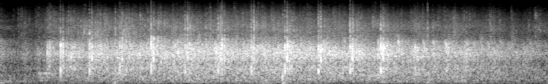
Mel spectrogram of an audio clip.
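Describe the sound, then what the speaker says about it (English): A conference audience at an AI and automation event gives a round of applause, dense, loud clapping close by that runs steadily throughout with slight surges. "So let's give them a round of applause for that."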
